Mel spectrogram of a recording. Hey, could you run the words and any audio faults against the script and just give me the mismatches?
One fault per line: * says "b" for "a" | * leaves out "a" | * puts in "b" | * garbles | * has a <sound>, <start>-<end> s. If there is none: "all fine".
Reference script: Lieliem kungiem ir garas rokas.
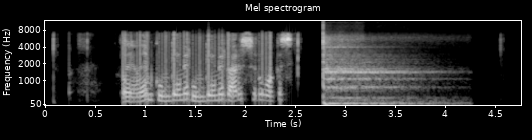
* puts in "kungiem"
* has a thud, 2.8-4.3 s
